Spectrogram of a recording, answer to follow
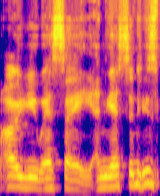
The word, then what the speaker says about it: Ouse: We've got a town in Tasmania called Ouse, and it's spelled O-U-S-E.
